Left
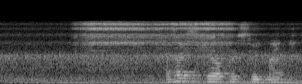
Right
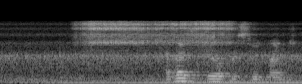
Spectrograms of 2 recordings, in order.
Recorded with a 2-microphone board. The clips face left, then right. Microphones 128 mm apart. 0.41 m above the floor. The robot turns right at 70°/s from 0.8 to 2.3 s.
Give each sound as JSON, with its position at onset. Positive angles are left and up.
{"t": 1.6, "sound": "a man speaking", "azimuth_deg": 15, "distance_m": 7.5}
